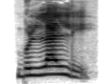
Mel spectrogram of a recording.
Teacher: 첫소리 자음 니은을 리을로 발음하고요. 받침 니은도 리을로 발음합니다.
